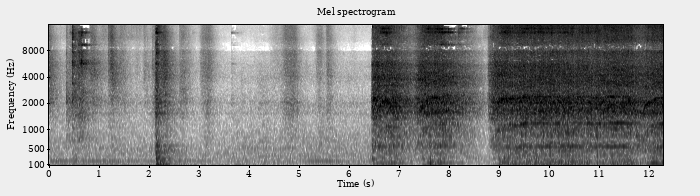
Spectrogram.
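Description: A power drill bores into a wall during bathroom fitting installation, a loud sustained whir that starts partway through and keeps running almost to the end, with a brief dip in the middle. Earlier there are quieter handling knocks.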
